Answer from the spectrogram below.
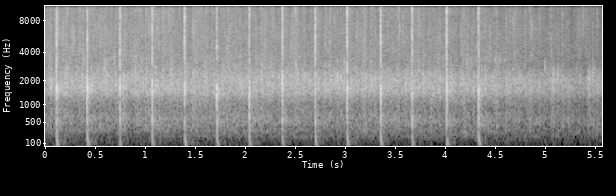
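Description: An audience at a talk applauds a speaker steadily for about five seconds, a dense wash of clapping punctuated by sharp, evenly spaced louder claps that beat out a regular rhythm before the sound starts to thin.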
